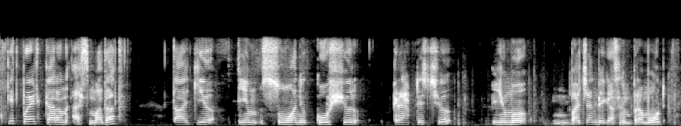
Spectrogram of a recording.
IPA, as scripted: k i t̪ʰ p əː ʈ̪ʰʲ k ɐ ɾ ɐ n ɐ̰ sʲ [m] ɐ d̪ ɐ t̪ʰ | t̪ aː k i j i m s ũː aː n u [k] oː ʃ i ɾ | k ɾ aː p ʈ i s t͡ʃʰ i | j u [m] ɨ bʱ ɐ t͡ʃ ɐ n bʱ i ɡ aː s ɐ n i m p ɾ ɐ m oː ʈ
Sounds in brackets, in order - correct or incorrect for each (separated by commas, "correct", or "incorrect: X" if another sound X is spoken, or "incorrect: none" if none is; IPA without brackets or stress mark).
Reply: correct, correct, correct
